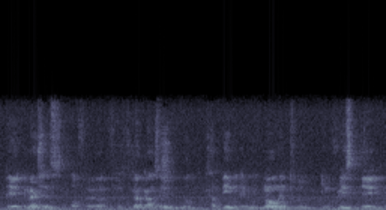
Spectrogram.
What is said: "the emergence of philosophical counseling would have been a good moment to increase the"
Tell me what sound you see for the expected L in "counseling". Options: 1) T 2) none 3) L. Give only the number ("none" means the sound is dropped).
2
